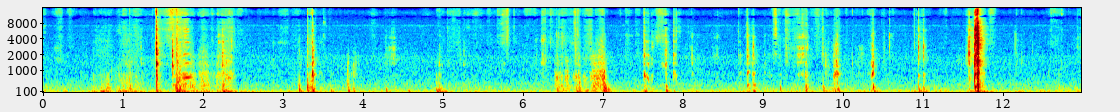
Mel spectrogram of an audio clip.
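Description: Handling noise from a GoPro Hero 12 and its plastic mod housing being fitted together by hand: scattered small plastic clicks and rubbing, with one loud sharp click near the end.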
